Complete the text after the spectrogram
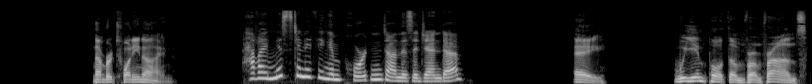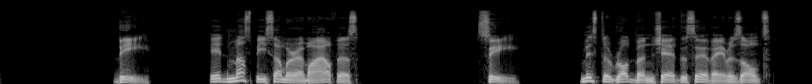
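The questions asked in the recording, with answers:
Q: Have I missed anything important on this agenda?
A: C: Mr. Rodman shared the survey results.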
